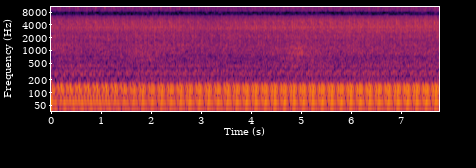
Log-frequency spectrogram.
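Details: Mitsubishi 3000GT VR4 new engine, first start with old sat injectors: low lumpy idle with an uneven pulse, one or two cylinders likely misfiring; owner suspects dirty injectors, not confirmed.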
